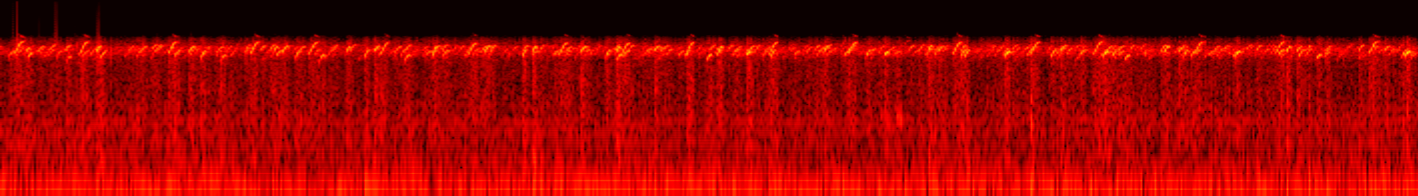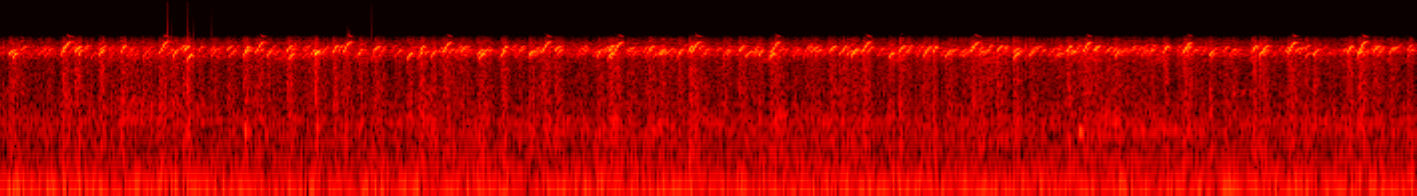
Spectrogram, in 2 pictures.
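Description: Dense, unbroken night chorus of rapid high-pitched chirping from many small calling creatures at once, with no pause.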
